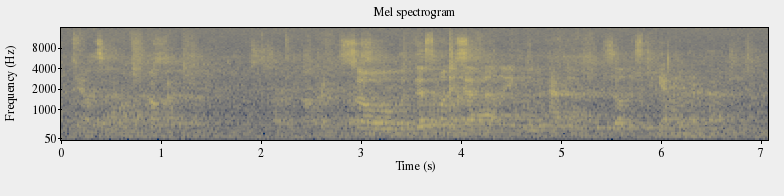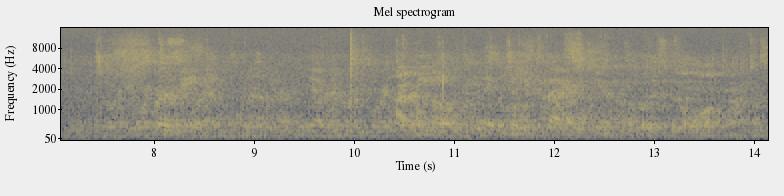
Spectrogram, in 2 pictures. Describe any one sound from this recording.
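Several women talk with each other close by, in a large echoing hall.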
